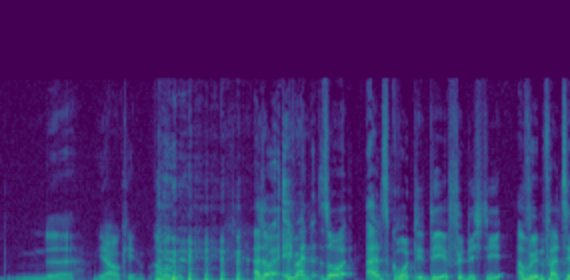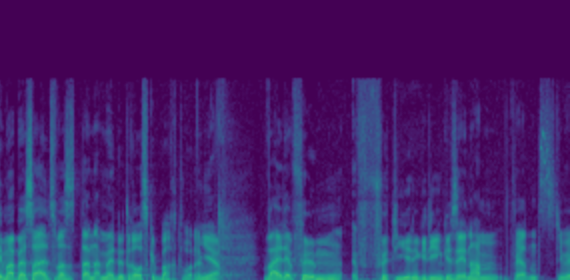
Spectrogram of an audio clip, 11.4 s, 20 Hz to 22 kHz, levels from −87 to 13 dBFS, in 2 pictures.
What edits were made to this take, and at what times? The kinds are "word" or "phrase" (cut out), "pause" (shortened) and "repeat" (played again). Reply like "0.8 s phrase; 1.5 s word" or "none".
none

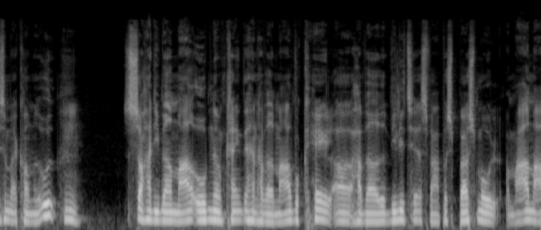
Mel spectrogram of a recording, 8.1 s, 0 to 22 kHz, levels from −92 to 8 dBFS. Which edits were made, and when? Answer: none

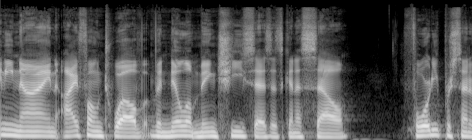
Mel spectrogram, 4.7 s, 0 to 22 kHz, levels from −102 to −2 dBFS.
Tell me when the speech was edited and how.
1.9 s word

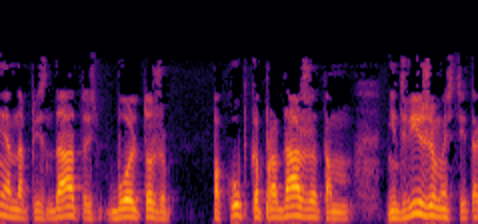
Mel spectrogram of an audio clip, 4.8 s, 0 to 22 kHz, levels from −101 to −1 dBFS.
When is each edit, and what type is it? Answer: none

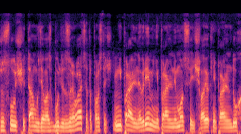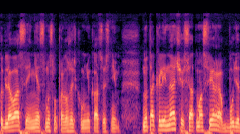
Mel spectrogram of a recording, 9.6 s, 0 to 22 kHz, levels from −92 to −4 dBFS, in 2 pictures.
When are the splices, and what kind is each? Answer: none

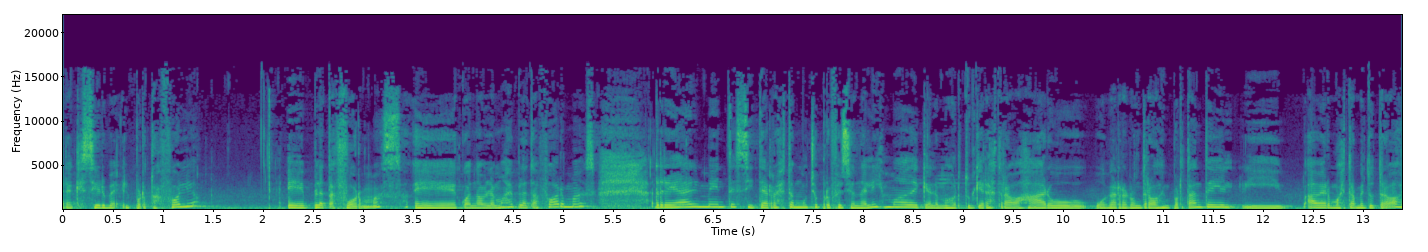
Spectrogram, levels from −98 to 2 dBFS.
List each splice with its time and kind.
none

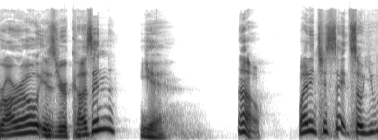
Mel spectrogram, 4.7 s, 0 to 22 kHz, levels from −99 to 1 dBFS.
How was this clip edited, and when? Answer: none

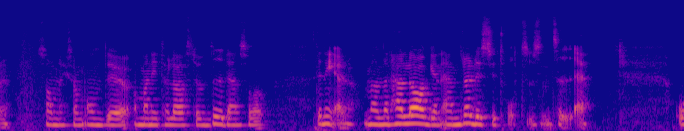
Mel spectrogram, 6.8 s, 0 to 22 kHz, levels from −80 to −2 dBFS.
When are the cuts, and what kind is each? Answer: 2.1 s word; 3.1 s word

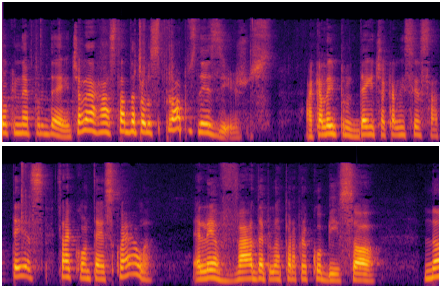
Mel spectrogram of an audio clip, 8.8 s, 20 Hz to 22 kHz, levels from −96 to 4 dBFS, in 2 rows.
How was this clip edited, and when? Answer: 2.8 s pause; 4.9 s pause

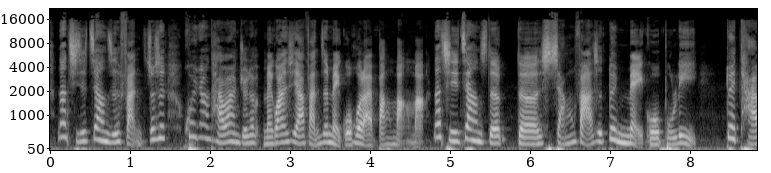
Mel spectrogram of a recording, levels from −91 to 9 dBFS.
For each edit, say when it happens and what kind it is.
2.7 s word; 4.7 s pause

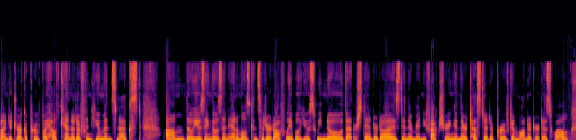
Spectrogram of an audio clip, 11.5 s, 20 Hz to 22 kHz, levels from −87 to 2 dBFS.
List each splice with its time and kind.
1.7 s word; 3.7 s word; 5.0 s word; 7.1 s phrase

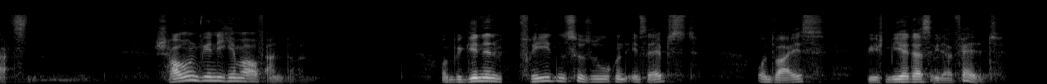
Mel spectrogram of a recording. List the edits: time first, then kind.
2.7 s word; 5.0 s word; 6.4 s word; 7.7 s word; 8.8 s word; 9.3 s word

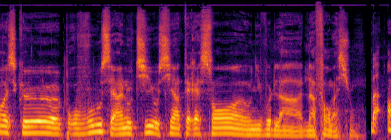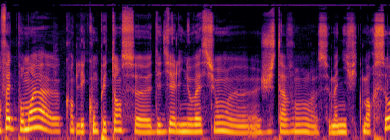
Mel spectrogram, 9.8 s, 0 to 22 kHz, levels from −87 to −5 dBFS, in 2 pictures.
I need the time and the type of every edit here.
4.6 s pause; 5.8 s phrase

